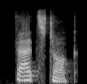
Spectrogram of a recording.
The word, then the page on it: fat stock: Indian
